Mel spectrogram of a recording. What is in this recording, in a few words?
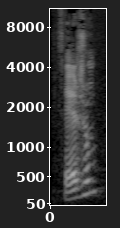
thunder, Chamacoco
